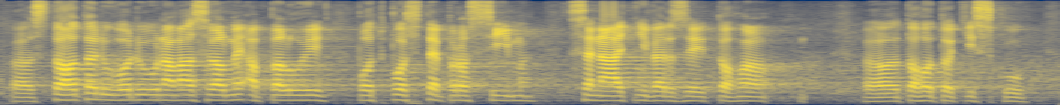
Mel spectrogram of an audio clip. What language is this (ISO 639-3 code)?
ces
